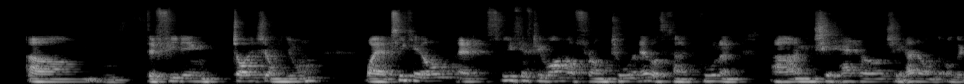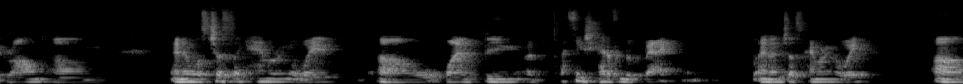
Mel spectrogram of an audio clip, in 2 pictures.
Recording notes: Comes to you from a new studio room with lots of echo sorry, recorded right after moving - will be better with furniture next time.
